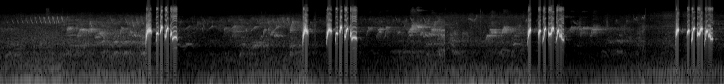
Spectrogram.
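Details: Caged Red-whiskered bulbul from Thailand singing, used to excite other caged birds: four short bubbly phrases of about five rapid whistled notes, spaced roughly three to four seconds apart over a low, quiet background hum.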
